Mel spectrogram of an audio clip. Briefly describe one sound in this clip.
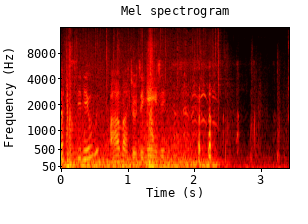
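Flames roar and crackle close by.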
